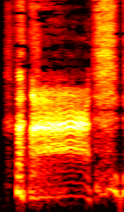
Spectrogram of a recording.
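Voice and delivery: high, loud triumphant laugh; gloating laugh. Acted. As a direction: laugh out with savage satisfaction. Mr Weasley gloats over his enemy. (rire triomphant)

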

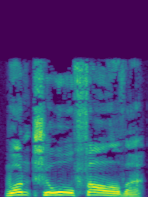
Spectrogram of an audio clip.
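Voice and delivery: slow, dull oaf; goon voice. A narrator's reading. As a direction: plod through it like a simpleton. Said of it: "said the goon".

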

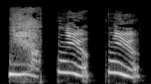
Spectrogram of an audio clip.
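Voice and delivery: high, frantic denial; agitated old woman. A narrator's reading. Patient denying that lover helped her, agitated. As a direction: refuse again and again in a high voice.

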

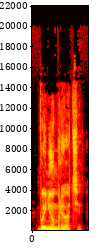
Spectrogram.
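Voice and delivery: high, loud insistence; insistent cry. A narrator's reading. Dayana insisting to dying Ron, loud. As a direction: refuse to let him die.

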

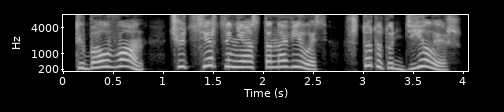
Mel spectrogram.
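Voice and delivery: выше, напористо, с упрёком; отругай друга за испуг; сердито. Acted. Налетела на Роба с кулаками. (сердитый упрёк, голос выше)

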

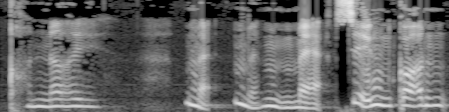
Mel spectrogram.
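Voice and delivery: put-on a weak old mother begging her son's wife; feeble old woman begging. A narrator's reading. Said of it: "miệng thều thào". (giọng bà lão yếu ớt van xin)

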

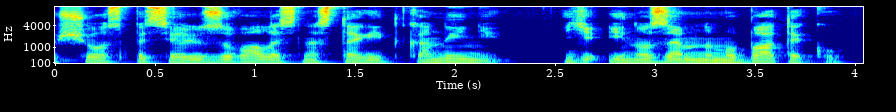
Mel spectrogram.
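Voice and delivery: usual speaking voice

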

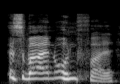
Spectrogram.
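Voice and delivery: put-on high, loud plaintive child; wailing protest. A narrator's reading. Simba defends himself to Scar, wailing. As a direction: plead innocence in a high wail. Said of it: "klagte Simba".

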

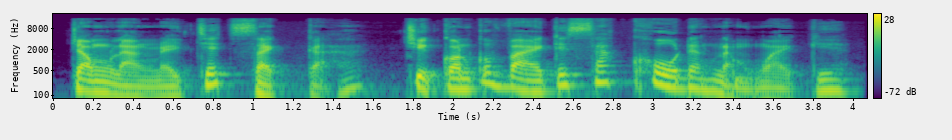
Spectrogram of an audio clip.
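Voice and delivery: put-on high, sneering old woman's voice; a voiced greedy landlady, scornful; scheming wife. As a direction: sneer it down at him. Wicked wife scolding husband.

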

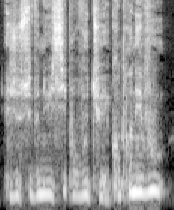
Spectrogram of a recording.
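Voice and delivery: high, building to a loud shout; furious threat. A narrator's reading. Stranger come to kill the major, furious shouted threat. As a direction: rise to a shouted demand at the end.

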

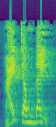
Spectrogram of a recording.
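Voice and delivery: high, loud battle shout. A narrator's reading. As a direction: bellow a challenge. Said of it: "thét lớn".

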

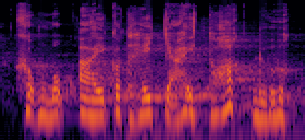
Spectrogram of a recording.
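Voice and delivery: slow, drawn-out eerie threat; menacing ghostly growl. A narrator's reading. Ghost warning that none can escape, slow menace. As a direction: let the curse drag out like a spirit. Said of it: "gằn giọng thì thầm".

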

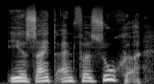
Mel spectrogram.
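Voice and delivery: high-pitched indignant outcry; exclaiming. A narrator's reading. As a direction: cry out the accusation, without shouting. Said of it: "rief sie aus".

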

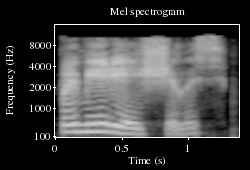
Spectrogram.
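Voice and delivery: ordinary delivery

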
